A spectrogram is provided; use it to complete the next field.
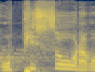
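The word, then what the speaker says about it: ὀπίσω: 그런데 이 구절에 헬라어 오피소라고 발음하는 이 헬라어 전치사가 들어있습니다.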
